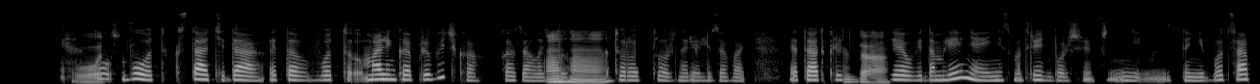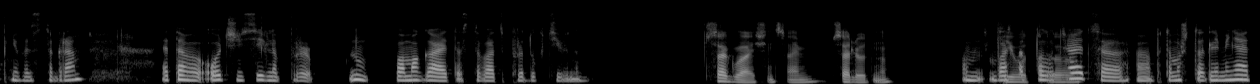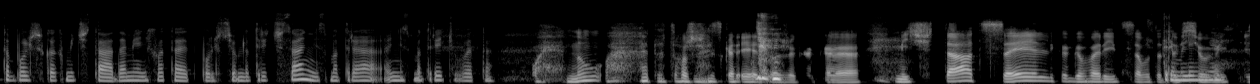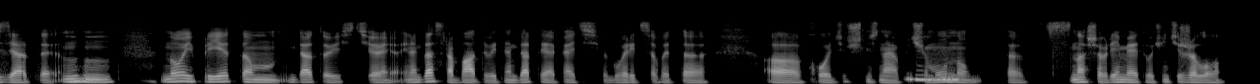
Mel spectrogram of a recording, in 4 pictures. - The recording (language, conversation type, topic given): Russian, unstructured, Какие привычки помогают тебе оставаться продуктивным?
- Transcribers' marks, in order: tapping; other background noise; other noise; grunt; exhale; laughing while speaking: "тоже"; chuckle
